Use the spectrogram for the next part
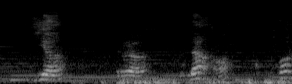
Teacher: उच्चारण करते समय हमारे मुंह में जीभ का स्पर्श किसी भी स्थान पर नहीं होता है। इस कारण इसे अंतस्थ व्यंजन कहा जाता है और इनकी संख्या भी 4, 1, 2, 3 और 4।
